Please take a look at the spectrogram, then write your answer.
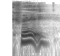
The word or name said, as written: qua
